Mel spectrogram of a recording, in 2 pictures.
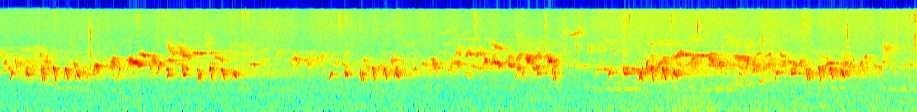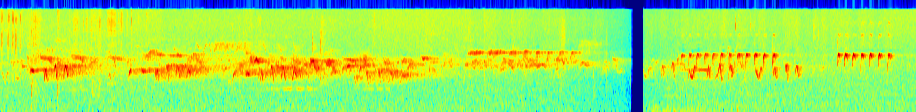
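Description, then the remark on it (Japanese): A lesser cuckoo calls amid a dense, continuous chorus of bright chirping birdsong, loud, with a brief break near the end before the calls resume. “今のはホトトギスでした。”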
